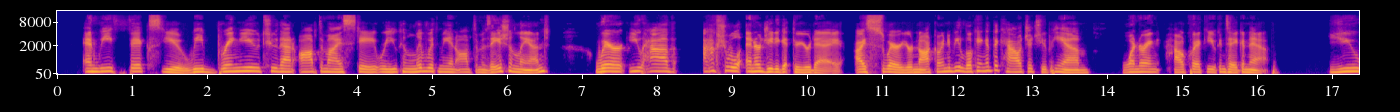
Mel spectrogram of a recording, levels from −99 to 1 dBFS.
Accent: American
